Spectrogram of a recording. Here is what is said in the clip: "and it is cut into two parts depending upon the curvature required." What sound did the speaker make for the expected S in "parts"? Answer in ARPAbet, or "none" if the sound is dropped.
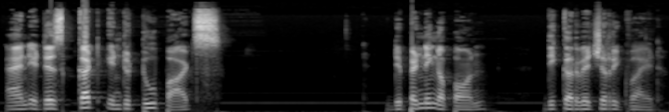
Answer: S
